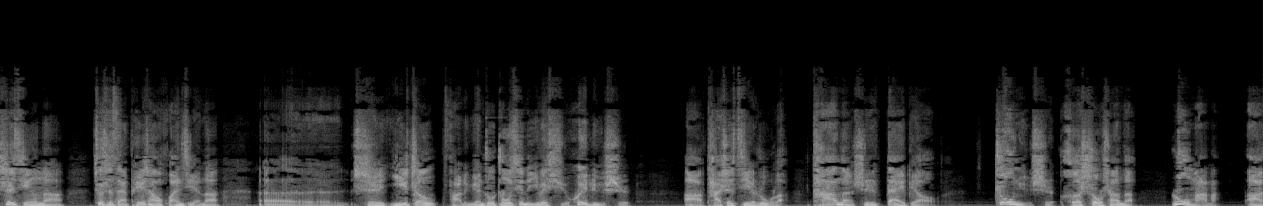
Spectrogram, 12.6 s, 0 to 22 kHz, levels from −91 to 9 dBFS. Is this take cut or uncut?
uncut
